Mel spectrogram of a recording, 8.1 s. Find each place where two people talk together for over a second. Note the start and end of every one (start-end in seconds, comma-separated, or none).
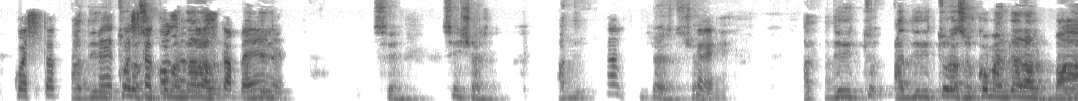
0.5-2.2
